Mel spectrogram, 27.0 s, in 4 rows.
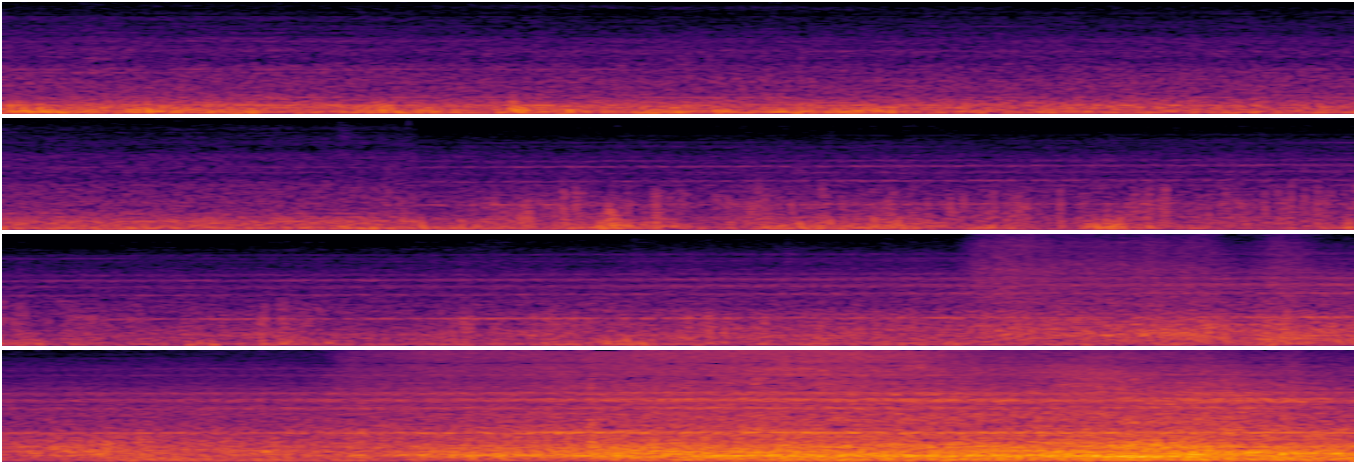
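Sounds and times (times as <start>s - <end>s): train rumble: 0.0s - 27.0s
locomotive whining tones: 12.5s - 27.0s.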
